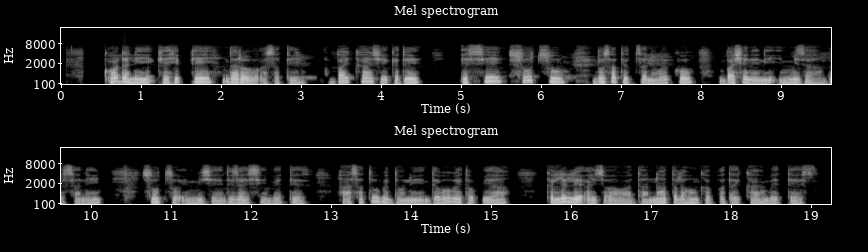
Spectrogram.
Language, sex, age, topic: Gamo, male, 18-24, government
